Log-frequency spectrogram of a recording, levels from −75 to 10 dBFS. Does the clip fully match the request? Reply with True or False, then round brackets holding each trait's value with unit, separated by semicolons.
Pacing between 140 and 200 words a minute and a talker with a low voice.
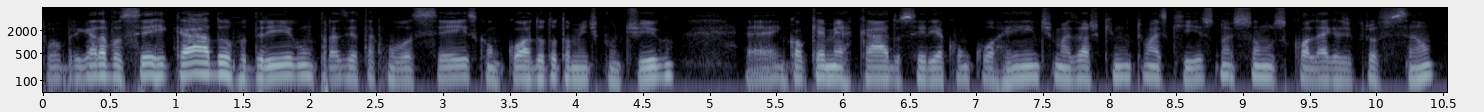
True (180 wpm; 115 Hz)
